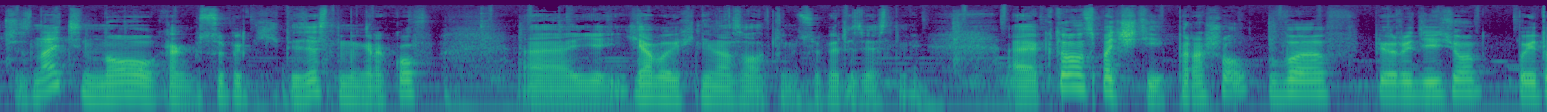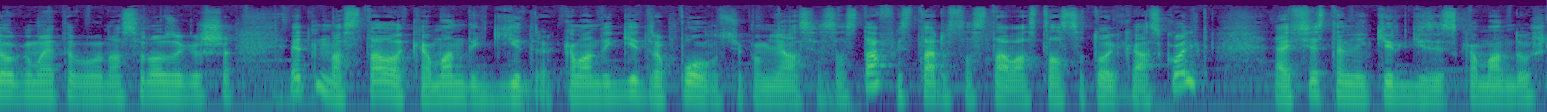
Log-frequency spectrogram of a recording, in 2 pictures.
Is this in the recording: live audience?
no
